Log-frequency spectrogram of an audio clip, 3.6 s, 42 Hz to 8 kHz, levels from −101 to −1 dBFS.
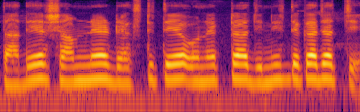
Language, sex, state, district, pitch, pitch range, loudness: Bengali, male, Assam, Hailakandi, 195 Hz, 180-200 Hz, -18 LUFS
